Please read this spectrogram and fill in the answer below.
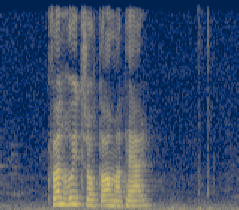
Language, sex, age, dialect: Faroese, female, 36-60, Norðurstreymoy/Eysturoy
